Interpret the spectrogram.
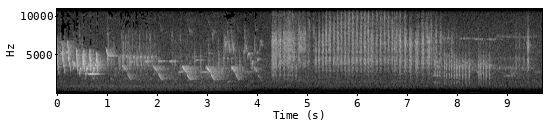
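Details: House wren family as the last two of five nestlings make false starts before flying from a nest box into a dense hemlock. A quick trill, then a run of five down-slurred notes, then a long scratchy buzzing stretch.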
